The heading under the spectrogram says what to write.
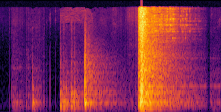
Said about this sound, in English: And you think of sin and the results of sin more like taking this vase and taking a hammer to it, right?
